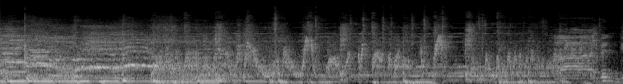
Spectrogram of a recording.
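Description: Dance music playing, with a DJ scratching a vinyl record on a turntable: quick back-and-forth scratch strokes come in over the beat from about two seconds in.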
